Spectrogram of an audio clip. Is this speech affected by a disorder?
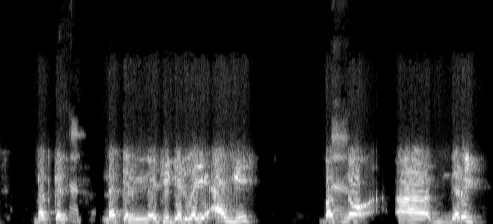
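Yes: cerebral palsy; spastic type.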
